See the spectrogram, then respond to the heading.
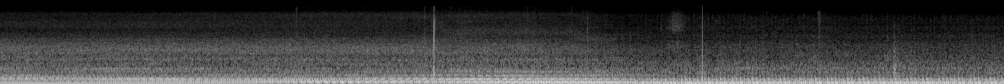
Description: My STi-swapped 2004 Forester has developed an exhaust leak from having no hangers on the back half of the exhaust, and the cat cracked.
